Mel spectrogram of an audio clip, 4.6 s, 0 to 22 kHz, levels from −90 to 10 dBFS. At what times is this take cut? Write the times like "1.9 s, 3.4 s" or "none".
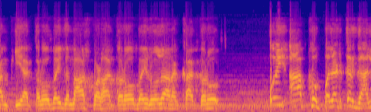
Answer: none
